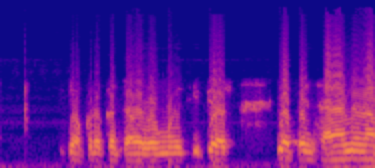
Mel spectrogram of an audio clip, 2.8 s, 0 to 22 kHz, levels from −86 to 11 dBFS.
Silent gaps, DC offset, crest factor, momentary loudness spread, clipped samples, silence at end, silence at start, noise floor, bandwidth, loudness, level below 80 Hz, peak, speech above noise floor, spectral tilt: none; under 0.1%; 8 dB; 10 LU; under 0.1%; 0 s; 0.5 s; -42 dBFS; 17 kHz; -20 LUFS; -52 dBFS; -12 dBFS; 22 dB; -5 dB/octave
